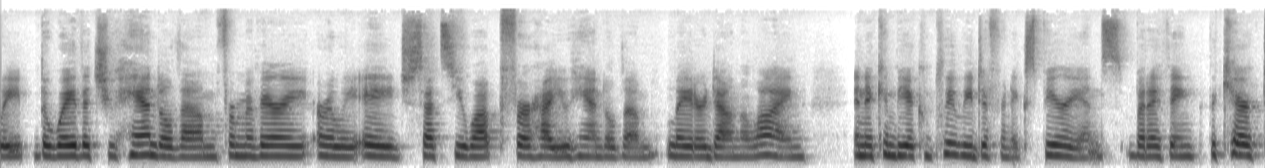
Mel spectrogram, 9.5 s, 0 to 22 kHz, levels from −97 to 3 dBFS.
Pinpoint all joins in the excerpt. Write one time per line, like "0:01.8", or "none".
none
